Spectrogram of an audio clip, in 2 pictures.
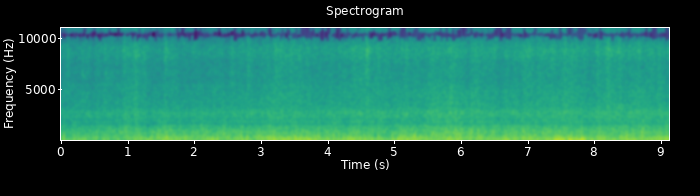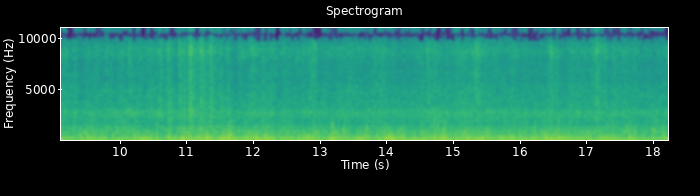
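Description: A moving passenger train's wheels running on the rails, heard from an open coach door: a steady rumble with faint clicks, and a louder low thump about seven and a half seconds in.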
